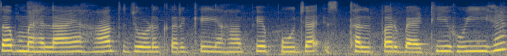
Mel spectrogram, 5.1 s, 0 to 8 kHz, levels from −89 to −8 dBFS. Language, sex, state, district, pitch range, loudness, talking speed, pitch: Hindi, female, Uttar Pradesh, Muzaffarnagar, 240-265 Hz, -17 LUFS, 155 wpm, 255 Hz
